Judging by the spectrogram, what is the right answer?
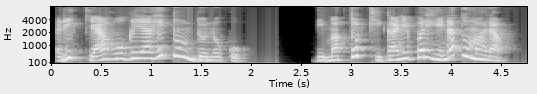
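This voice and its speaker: A woman voicing a stern middle-aged mother-in-law in a cartoon story, scolding harshly and slowly. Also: high-pitched, big pitch swings. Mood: angry scolding.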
